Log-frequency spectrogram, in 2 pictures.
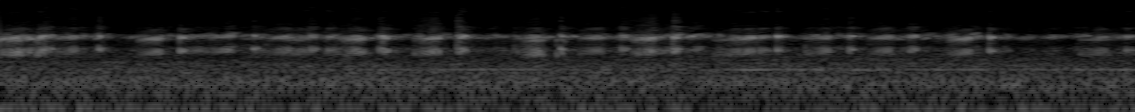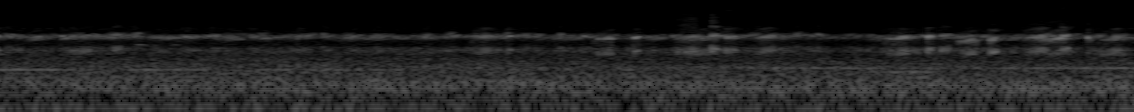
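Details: Night chorus of frogs: continuous overlapping trilled croaks, bursts swelling and fading about once a second, with a soft steady tone lower down throughout.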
